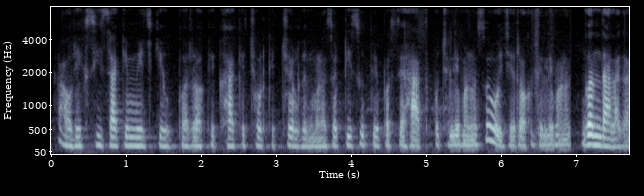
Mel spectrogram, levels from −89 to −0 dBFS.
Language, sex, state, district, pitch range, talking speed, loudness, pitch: Hindi, female, Uttar Pradesh, Varanasi, 165-180 Hz, 210 wpm, -26 LUFS, 175 Hz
